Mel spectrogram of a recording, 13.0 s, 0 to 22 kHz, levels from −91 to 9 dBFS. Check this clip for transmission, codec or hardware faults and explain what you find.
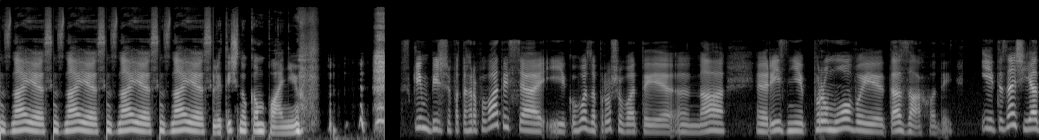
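Two faults are audible: a broken-record loop at the start and a switch to a poorer input device partway through.

From 0.0 to 2.66 s the speech is a broken-record loop, already under way when the clip begins. The same 0.66 s fragment plays three times back to back, most likely because the player, encoder or stream stalled and kept resending the last piece it held, so the speech that belonged there is gone. In the waveform, identical blocks repeat at a fixed interval. The spectrogram shows the same pattern copied side by side.

At 4.80 s the input switched to a poorer device, likely another microphone or a headset call profile taking over. There is a silence of about 200 ms at the switch, and then the speech returns roughly 10 dB quieter and duller, with nothing above 7.6 kHz and a new noise floor about 40 dB below the speech. This lasts to the end of the clip. On a spectrogram the top band is cut flat at 7.6 kHz. 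The waveform shows a gap and then a smaller envelope.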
